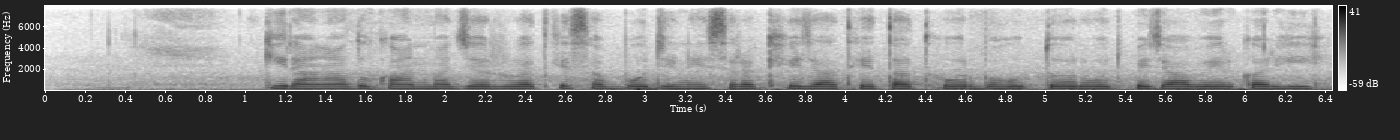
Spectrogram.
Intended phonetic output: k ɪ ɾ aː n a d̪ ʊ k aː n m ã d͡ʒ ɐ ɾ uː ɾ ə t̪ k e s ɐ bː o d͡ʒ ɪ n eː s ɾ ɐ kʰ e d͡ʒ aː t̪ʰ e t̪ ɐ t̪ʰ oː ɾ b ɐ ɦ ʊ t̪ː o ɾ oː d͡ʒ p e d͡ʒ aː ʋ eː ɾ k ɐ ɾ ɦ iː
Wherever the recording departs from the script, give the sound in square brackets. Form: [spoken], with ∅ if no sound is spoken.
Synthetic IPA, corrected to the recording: k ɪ ɾ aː n a d̪ ʊ k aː n m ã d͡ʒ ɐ ɾ uː ɾ ə t̪ k e s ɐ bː o d͡ʒ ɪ n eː s ɾ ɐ kʰ e d͡ʒ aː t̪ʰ e t̪ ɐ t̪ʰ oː ɾ b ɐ ɦ ʊ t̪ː o ɾ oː d͡ʒ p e d͡ʒ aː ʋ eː ɾ k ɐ ɾ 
